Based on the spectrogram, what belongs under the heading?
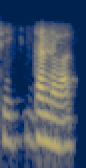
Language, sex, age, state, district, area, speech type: Hindi, female, 30-45, Madhya Pradesh, Gwalior, urban, conversation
